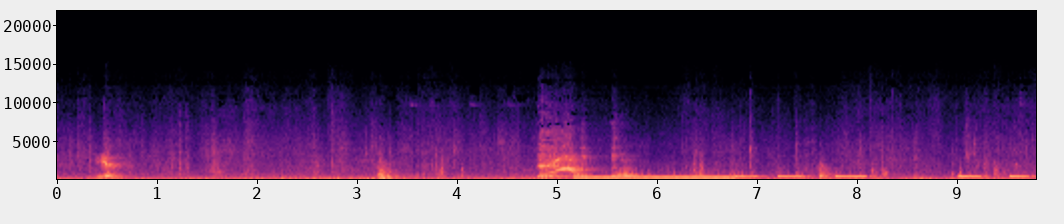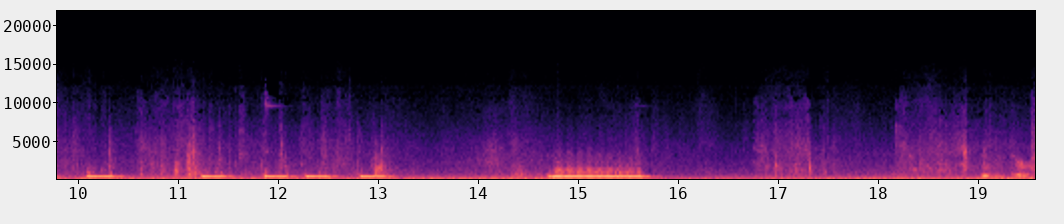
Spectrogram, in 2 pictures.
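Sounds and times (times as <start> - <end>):
steady hum of room noise: 0.0 - 19.5
speech: 0.4 - 0.8, 11.2 - 13.3
longer louder telephone tone: 5.0 - 8.2, 9.0 - 10.5, 11.2 - 13.2, 14.7 - 15.8
short telephone dialing beeps: 5.3 - 8.2, 9.0 - 10.5, 11.2 - 13.2.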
